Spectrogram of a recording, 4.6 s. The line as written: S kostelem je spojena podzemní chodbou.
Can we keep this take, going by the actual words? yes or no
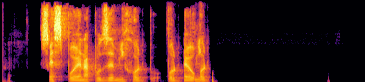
no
